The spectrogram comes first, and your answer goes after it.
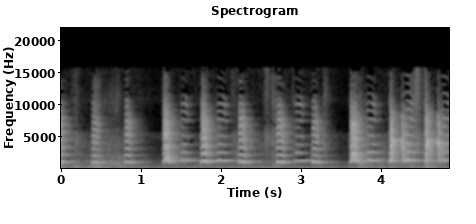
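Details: A ferret jumping around a room the way a dog would, letting out regular ringing squeaks about twice a second, growing louder and denser toward the end.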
